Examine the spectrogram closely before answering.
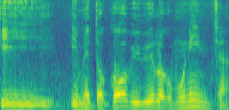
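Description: A man's voice over light background noise. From Argentina. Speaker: rugby player; guest. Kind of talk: TV interview. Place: studio. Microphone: lapel.

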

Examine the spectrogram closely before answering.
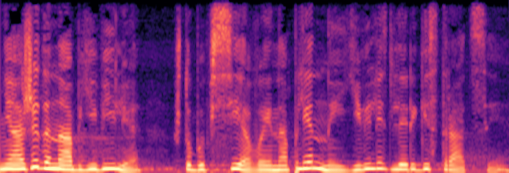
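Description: A woman's somewhat breathy voice of medium pitch, dark and mellow in tone, at a fairly slow pace with ordinary pitch variation. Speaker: narrator reading a memoir.

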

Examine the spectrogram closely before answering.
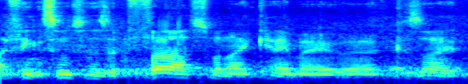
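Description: Very rapid male speech under loud background noise. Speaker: comedian before a show. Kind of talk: interview answer. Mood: playful, laughing, self-mocking. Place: hall.

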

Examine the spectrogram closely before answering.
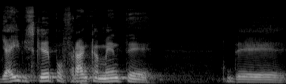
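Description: This man's intonation is lively. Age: 60s. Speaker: legislator. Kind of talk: parliamentary speech. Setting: parliamentary forum. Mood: critical, pointed. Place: hall. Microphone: podium.

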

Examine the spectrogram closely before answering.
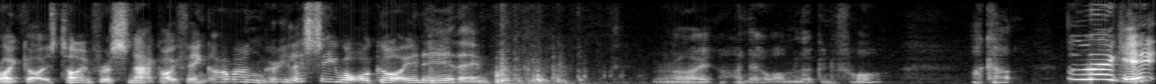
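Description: A man with a Norfolk accent talks in a high pitch at a moderate pace, with long, frequent pauses. His pitch swings very widely and his loudness shifts in big swings. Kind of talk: comedy sketch.

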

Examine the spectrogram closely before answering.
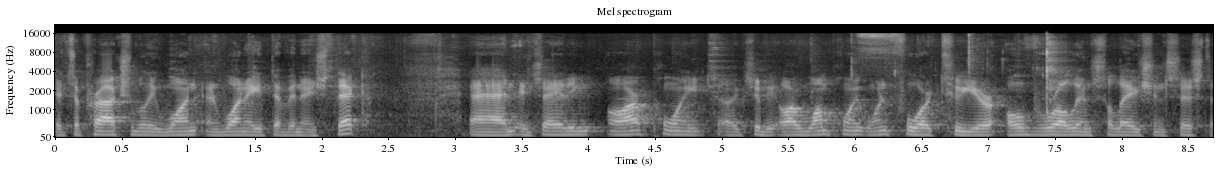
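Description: The man's intonation is fairly even. He speaks at a moderate pace. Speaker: presenter. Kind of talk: sales presentation. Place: hall.

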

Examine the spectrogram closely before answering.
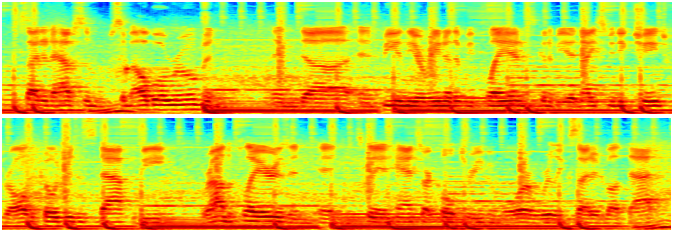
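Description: A man at a fairly quick pace, with loud music in the background. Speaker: head coach. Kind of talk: tour guide commentary. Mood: upbeat, excited. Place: hall.

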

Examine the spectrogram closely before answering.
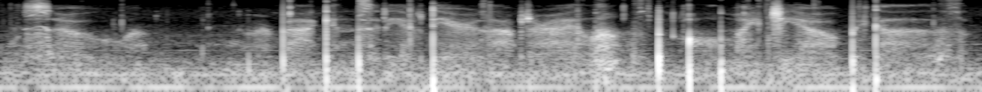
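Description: Very slow speech from a woman amid noticeable background noise. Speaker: ASMR gaming creator. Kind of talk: ASMR gameplay commentary.

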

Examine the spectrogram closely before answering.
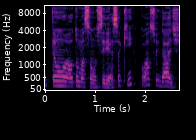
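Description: The pace is fairly quick. It is a very clean recording with a silent background. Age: 20s. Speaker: tech tutorial youtuber. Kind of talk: tutorial. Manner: casual, conversational.

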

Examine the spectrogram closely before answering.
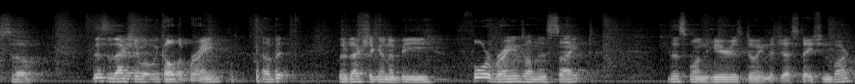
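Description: With fairly even intonation, a man speaks at a fairly quick pace. Light background noise and audible room echo can be heard. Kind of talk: tour explanation. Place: factory.

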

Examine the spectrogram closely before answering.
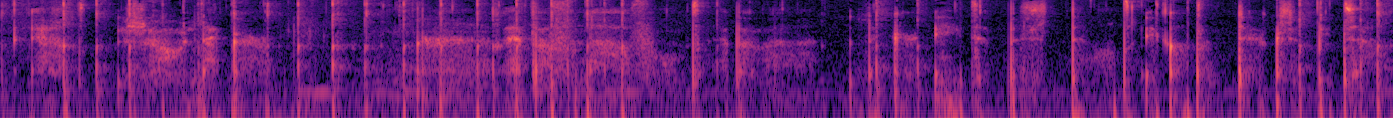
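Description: A woman whispers, moving at a fairly slow pace and pausing long and often. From Netherlands. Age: 20s. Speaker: ASMR creator. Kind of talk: ASMR rambling. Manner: soft-spoken. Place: home room. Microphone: studio mic.

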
